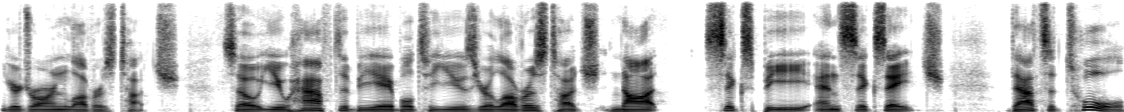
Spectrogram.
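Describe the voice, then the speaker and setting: With a Long Island accent, a man speaks at a fairly slow pace in a dark, mellow tone and a fairly low pitch, with a dry, close sound with no echo on a very clean recording with a silent background. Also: very even loudness. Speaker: art teacher. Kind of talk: live stream tutorial. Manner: halting, many filler words.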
